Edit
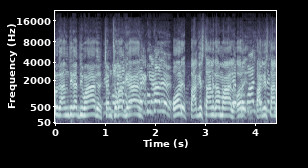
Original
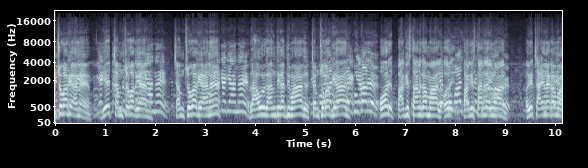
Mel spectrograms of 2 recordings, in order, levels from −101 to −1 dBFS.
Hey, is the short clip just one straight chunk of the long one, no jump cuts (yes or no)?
yes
